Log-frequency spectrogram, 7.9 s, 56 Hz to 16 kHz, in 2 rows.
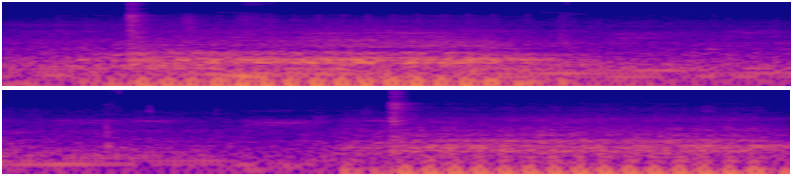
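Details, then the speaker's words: TVS Jupiter BS6 scooter with hard starting and stalling: steady starter churning about four beats a second in two long bursts, never catches; cranks but won't start. A different spark plug later let it start but not idle. "Start ആവുന്നില്ല എന്ന് പറഞ്ഞു അപ്പൊ നേരത്തെ ഇടയ്ക്ക് start ആവുമായിരുന്നു photo start ആവുന്നില്ല"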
